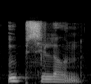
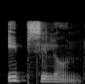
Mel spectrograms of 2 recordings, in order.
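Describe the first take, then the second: First: The first vowel sounds like oo. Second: The first vowel sounds like ee. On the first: The speaker calls it wrong. "You heard it like Upsilon" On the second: The speaker calls it right. "Replace U with E and say Ypsilon"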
